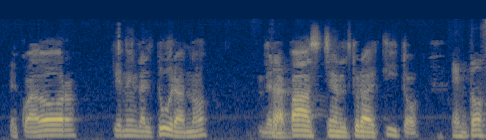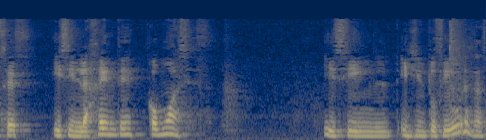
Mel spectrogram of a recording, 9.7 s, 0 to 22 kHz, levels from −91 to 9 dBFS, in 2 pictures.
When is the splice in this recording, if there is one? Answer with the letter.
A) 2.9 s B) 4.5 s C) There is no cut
B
